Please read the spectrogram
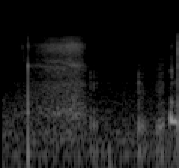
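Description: Near silence: room tone, with a faint click and a brief faint hiss of breath just before a second in.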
